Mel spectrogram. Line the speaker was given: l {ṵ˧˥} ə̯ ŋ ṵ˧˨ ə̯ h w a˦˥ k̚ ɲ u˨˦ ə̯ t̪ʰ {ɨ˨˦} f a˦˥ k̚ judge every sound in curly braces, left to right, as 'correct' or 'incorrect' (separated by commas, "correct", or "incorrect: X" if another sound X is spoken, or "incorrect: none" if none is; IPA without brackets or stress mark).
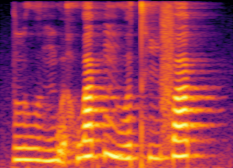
incorrect: ṳ˨˩, incorrect: i˨˦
